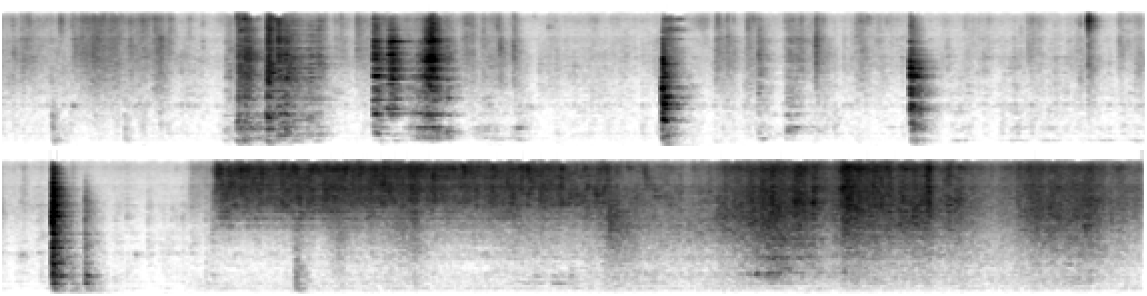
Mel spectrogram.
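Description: Pots and pans clattering, with a few sharp knocks as cookware is taken out and set down. From about halfway through, a kitchen tap runs steadily into a pot, filling it with water.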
